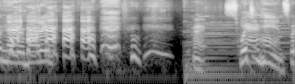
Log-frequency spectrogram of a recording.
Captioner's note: laughs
